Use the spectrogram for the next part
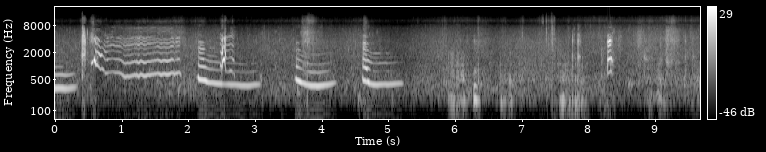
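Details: Jess, a four-and-a-half-month-old female Cavalier King Charles Spaniel, out in the Buckland Valley or the park at Bright, Northeast Victoria, Australia. She gives about four drawn-out, tonal, falling yelps over five seconds, then fainter sounds over a steady rush of stream water.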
